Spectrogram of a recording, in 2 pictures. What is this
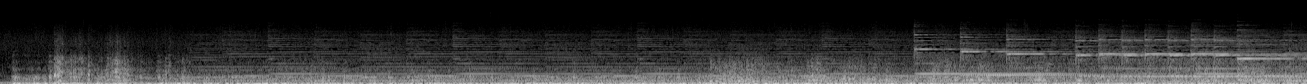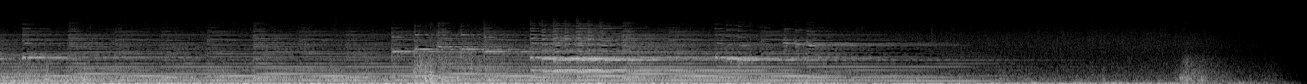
Halloween Piano {Updated}
An updated version of the Halloween piano sting I made. Have fun:)
creepy, drama, ghostly, Halloween, horror, phantom, Piano, sad, scary, spooky, thunder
